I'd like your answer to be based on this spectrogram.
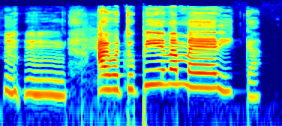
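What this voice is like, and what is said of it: Put-on Latin accent. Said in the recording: “Could you do that with your Latin accent?”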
